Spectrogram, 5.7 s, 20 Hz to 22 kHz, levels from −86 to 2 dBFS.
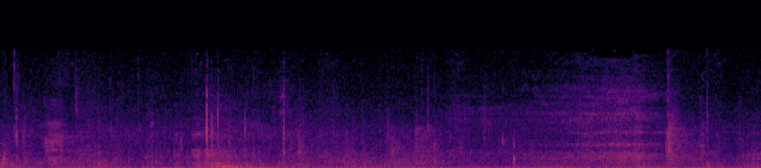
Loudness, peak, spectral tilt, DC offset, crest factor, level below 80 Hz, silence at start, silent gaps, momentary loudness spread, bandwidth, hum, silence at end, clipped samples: -47 LUFS; -20 dBFS; -3 dB/octave; under 0.1%; 28 dB; -72 dBFS; 0 s; none; 6 LU; 15.5 kHz; none; 0 s; under 0.1%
